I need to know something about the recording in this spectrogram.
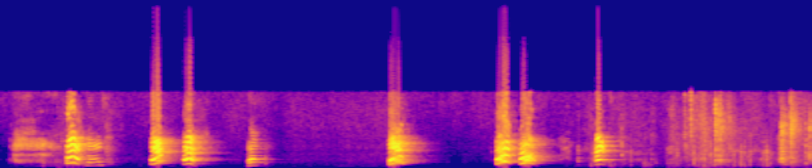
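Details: Pet dog making strange noises: a run of sharp, high yips and short barks, spaced about a second apart, each dropping in pitch, ending with a rougher, noisier stretch.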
